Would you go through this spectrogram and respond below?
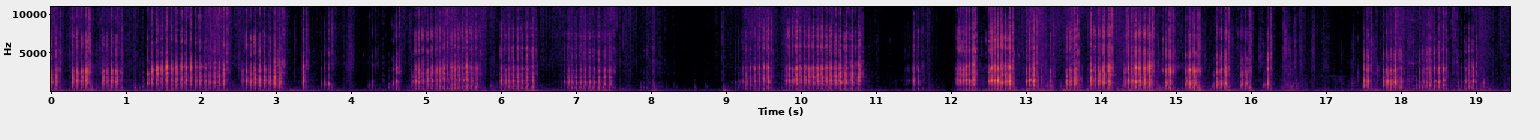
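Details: Raccoon giving rapid, broken chittering: short scratchy bursts in quick clusters, with brief silent gaps between runs and a harsher, denser stretch near the end.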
